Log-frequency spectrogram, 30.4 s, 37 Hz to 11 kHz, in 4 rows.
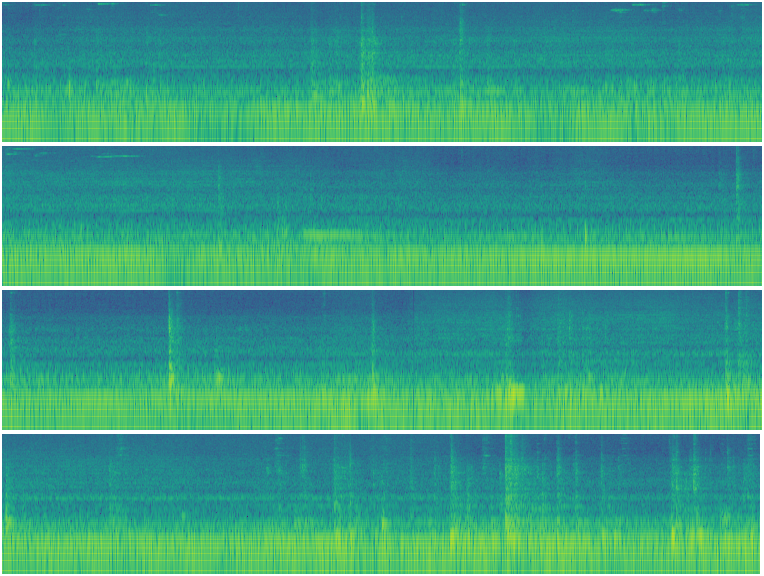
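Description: CAT 307E2 mini excavator's diesel engine running steadily while digging, its note shifting a little as the hydraulics work. A few sharp knocks and clanks from the digging stand out, the loudest about two-thirds of the way through.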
